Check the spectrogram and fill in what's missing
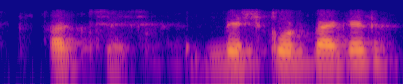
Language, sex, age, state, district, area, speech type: Dogri, male, 45-60, Jammu and Kashmir, Samba, rural, conversation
